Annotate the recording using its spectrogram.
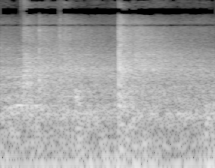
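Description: Ice hockey play along the rink boards: one sharp knock against the boards about a second in, over the steady din of the rink.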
